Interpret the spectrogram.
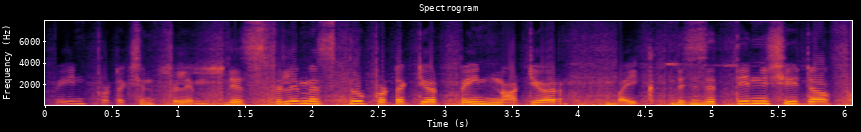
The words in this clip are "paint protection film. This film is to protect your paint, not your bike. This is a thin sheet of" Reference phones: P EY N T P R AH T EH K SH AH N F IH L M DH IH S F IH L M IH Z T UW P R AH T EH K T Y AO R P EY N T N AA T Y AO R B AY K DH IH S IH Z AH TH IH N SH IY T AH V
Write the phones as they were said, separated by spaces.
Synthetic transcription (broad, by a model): P EY N T P R AH T EH K SH AH N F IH L M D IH S F IH L M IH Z T UW P R AH T EH K T Y AO R P EY N T N AA T Y AO R B AY K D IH S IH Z AH T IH N SH IY T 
